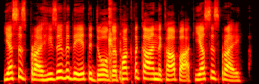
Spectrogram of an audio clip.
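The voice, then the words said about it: Put-on South African accent. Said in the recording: “my South African comes out ... We're good with accents. ... I mean, really good”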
